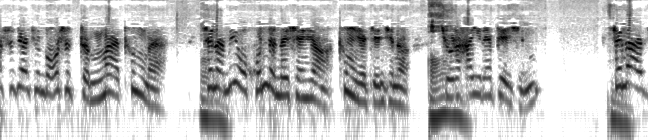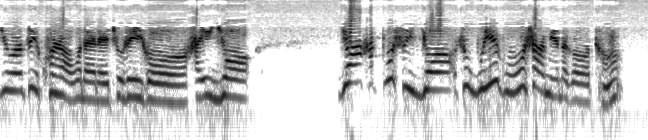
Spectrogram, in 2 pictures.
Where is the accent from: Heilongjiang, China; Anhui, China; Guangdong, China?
Anhui, China; Hefei; 我来自安徽合肥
